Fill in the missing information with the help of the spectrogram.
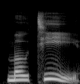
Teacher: For instance, in Hindi, how you say the T sound is absolutely critical. If you say moti with the tip of your tongue curled back, it means fat.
